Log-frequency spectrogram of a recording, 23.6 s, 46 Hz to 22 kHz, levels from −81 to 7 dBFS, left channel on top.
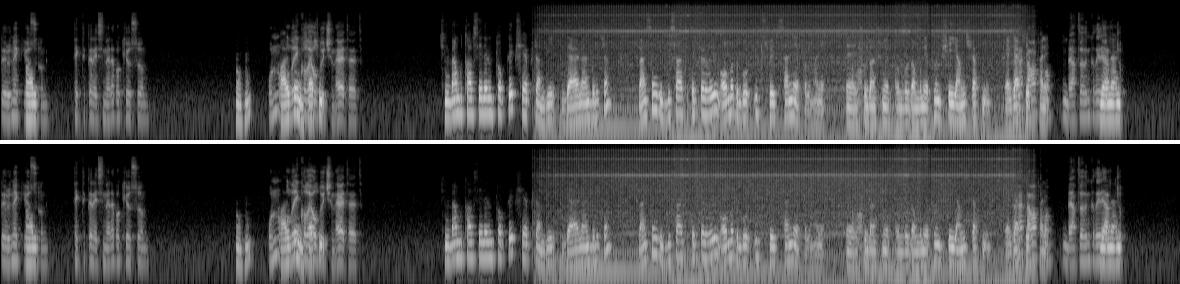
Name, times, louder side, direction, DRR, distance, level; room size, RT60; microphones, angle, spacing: voice 1, 0.0-0.9 1.5-3.0 5.4-7.1 17.0-17.3 20.2-21.0 21.4-22.4, right 1 dB, 5° right, 0.7 m, -30 dB
voice 2, 4.7-5.0 5.6-6.5 8.9-12.2 12.8-16.5 16.9-19.8 20.1-21.0 21.3-21.4 22.0-22.4, left 5 dB, 75° left, 0.5 m, -22 dB
sound 1, 10.6-20.8, right 1 dB, 25° right, 2.2 m, -34 dB
7.0 x 6.3 x 3.4 m
head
